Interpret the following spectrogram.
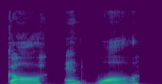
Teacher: But in the South, the vowel had shifted to aw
